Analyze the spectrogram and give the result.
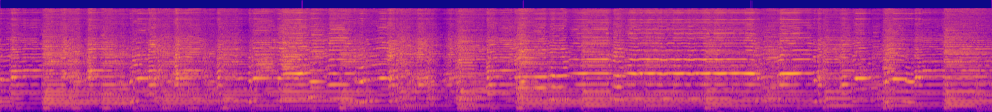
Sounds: music

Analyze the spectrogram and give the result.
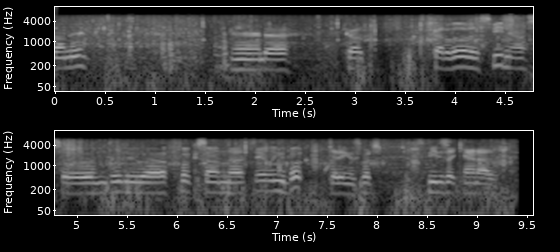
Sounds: vehicle, canoe, speech

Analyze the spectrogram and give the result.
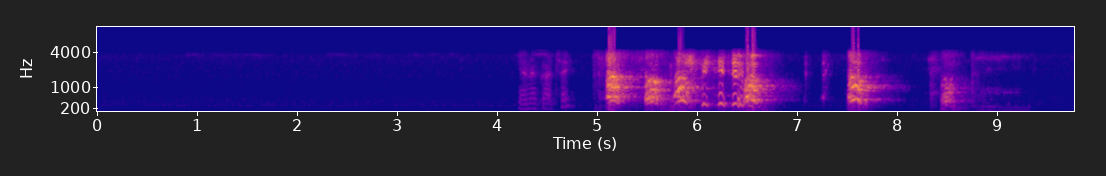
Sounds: speech

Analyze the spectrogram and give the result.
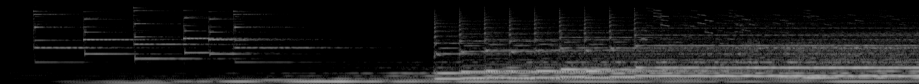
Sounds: glockenspiel

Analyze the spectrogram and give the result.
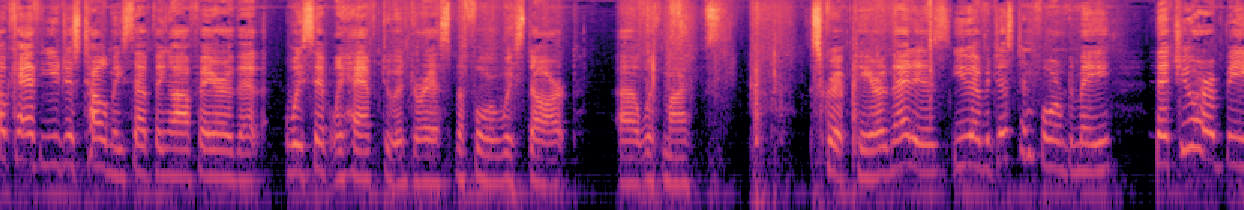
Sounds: speech

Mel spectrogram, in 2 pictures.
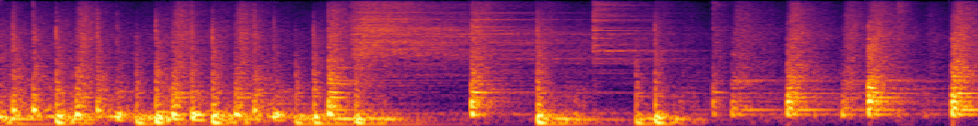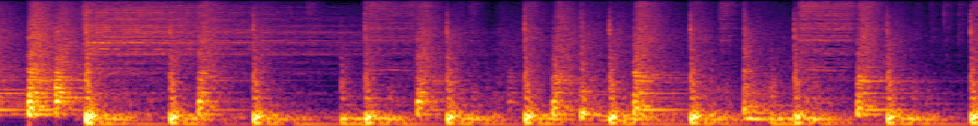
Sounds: percussion, bass drum, drum, drum roll, drum kit, snare drum, rimshot

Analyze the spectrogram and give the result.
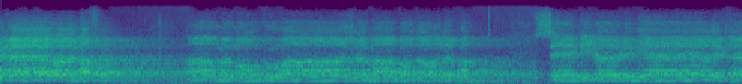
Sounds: mantra

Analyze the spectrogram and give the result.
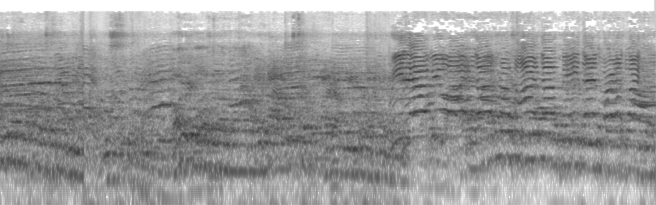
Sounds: crowd

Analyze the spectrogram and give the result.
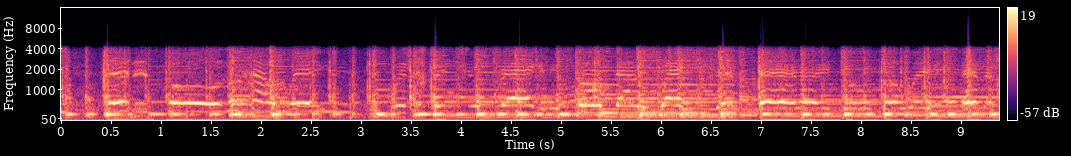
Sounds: music

